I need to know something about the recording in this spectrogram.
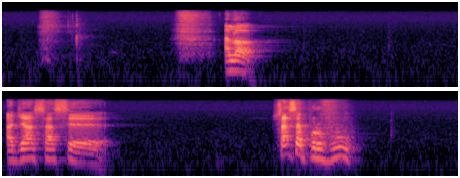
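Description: A man speaks calmly into a microphone close by, in short phrases with pauses.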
